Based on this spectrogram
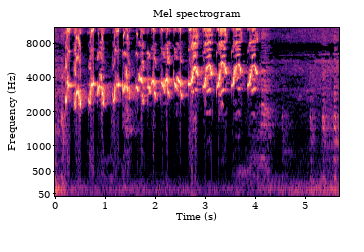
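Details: Oriental magpie-robin (kacer) lure song: a fast even series of about sixteen repeated bright chirped notes, roughly four per second, ending abruptly into quiet background hiss.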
